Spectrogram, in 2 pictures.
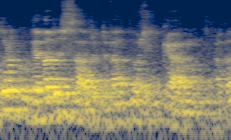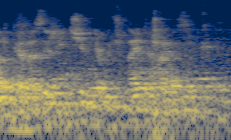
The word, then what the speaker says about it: Velké Meziříčí: a v tomto roce jsem ještě vyslovoval Melke Medříčí, protože jsem nevěděl, co je Medříč. V roce 1991 jsem se to dozvěděl a od roku 1992 to říkám a Velké Meziříčí mě už najde na jazyk.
